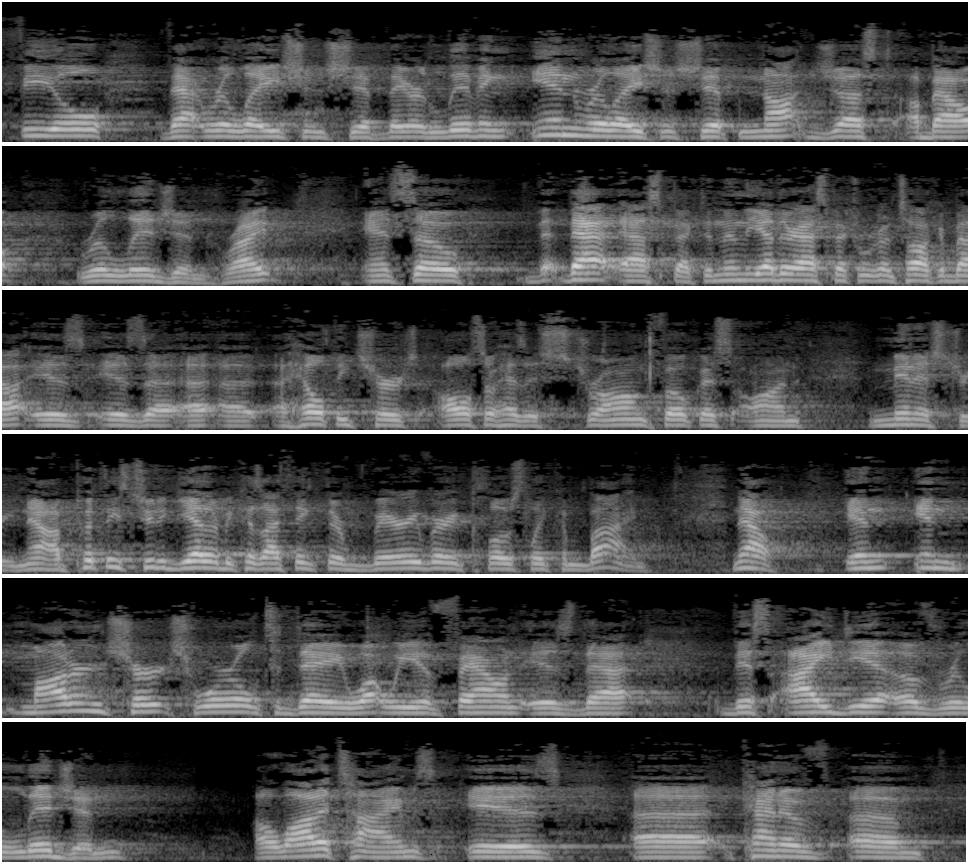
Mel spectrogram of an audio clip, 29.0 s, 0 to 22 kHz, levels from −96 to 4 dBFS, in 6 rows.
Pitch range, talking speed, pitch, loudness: 145-170 Hz, 170 wpm, 155 Hz, -27 LUFS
